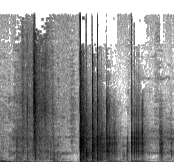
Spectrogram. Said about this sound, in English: Here, here's your dice that you just threw at me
